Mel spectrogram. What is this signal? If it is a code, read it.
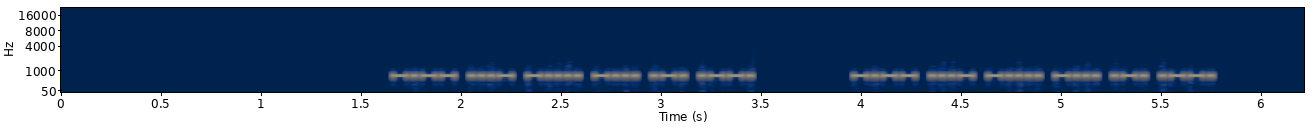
Morse code, heard as a keyed tone, about 51 wpm, 700 Hz. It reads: YV6BRP YV6BRP
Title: DXCC-100 Call Signs - 6 Characters - Repeated 2x - 50wpm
